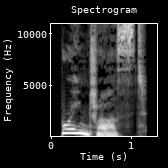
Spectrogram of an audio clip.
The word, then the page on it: brain trust: British English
